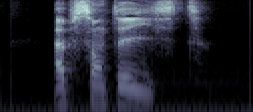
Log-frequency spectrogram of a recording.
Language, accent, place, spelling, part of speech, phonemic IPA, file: French, France, Lyon, absentéiste, adjective, /ap.sɑ̃.te.ist/, LL-Q150 (fra)-absentéiste.wav
- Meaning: absentee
